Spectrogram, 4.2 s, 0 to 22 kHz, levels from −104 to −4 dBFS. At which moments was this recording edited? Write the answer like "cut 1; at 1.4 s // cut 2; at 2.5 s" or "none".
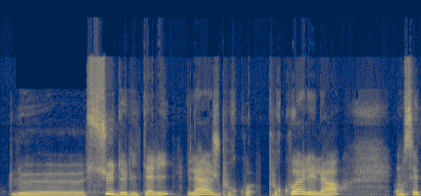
cut 1; at 1.2 s // cut 2; at 2.2 s // cut 3; at 2.6 s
